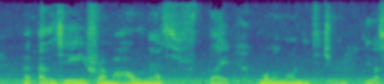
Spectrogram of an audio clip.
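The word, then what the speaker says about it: Monomon: The elegy from Hollowness by Mononon the teacher. See, that's how you pronounce those names.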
